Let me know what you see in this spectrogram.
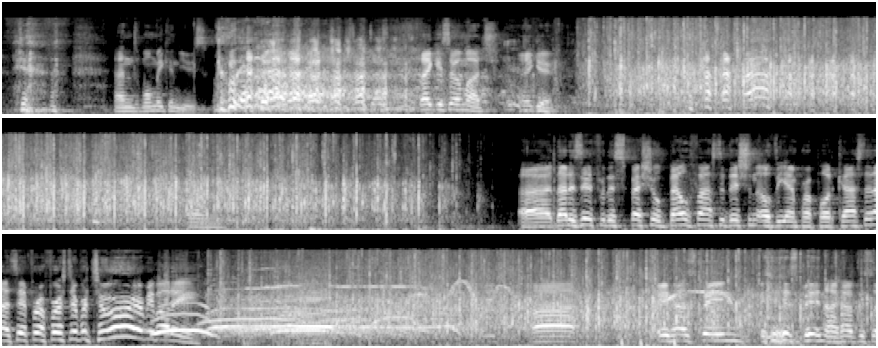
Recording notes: (live in Belfast). The Empire Podcast mini-tour rocks up for its final show as part of the Cinemagic Film Festival in Belfast.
